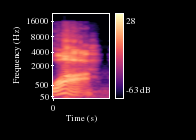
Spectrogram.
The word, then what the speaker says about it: Roy: Stephen Wah. Wah. That's it, Joe. Well, it's spelled Roy.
